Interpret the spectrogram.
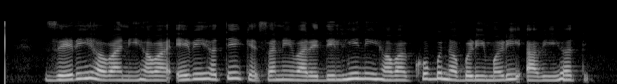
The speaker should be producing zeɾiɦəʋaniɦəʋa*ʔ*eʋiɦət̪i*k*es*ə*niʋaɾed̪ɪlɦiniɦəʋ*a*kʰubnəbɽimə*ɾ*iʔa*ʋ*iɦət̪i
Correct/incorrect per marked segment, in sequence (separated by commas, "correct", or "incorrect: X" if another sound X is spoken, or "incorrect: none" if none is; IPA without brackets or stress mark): correct, correct, correct, correct, incorrect: ɭ, correct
